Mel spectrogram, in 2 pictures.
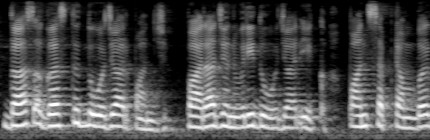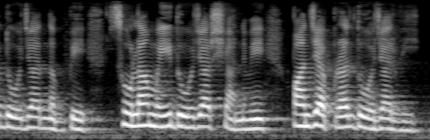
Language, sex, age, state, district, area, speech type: Punjabi, female, 30-45, Punjab, Amritsar, urban, spontaneous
